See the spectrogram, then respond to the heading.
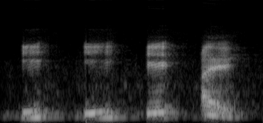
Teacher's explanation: उच्चारण में जीभ का अग्र अग्र मतलब आगे का भाग काम करता है उसे अग्र स्वर कहा जाता है। जैसे पढ़ो आप इ ए आगे का जो जीभ का पॉइंट है उससे ही आप इनको शब्दों को बोल सकते हैं।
